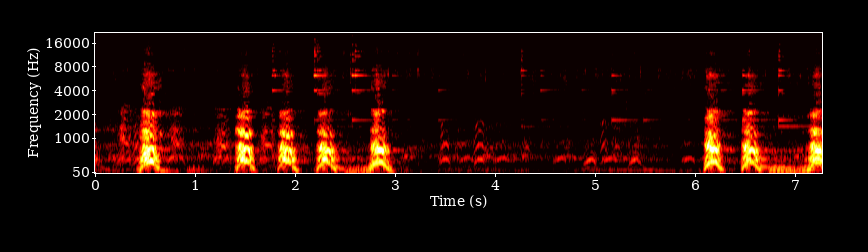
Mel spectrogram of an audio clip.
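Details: Bhote Kukur dog in Nepal giving a run of five deep barks, a pause filled with faint low whining sounds, then three more barks near the end.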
